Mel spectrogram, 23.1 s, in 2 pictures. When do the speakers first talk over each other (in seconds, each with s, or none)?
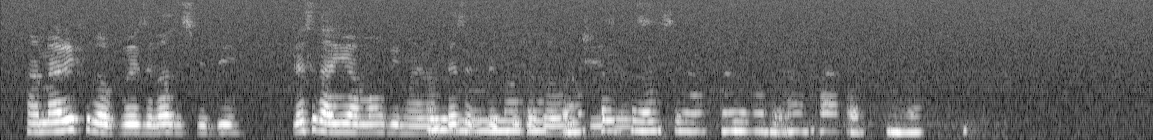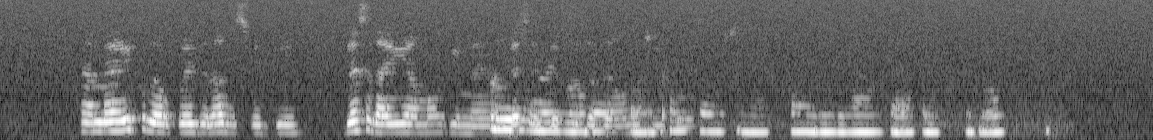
4.3 s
